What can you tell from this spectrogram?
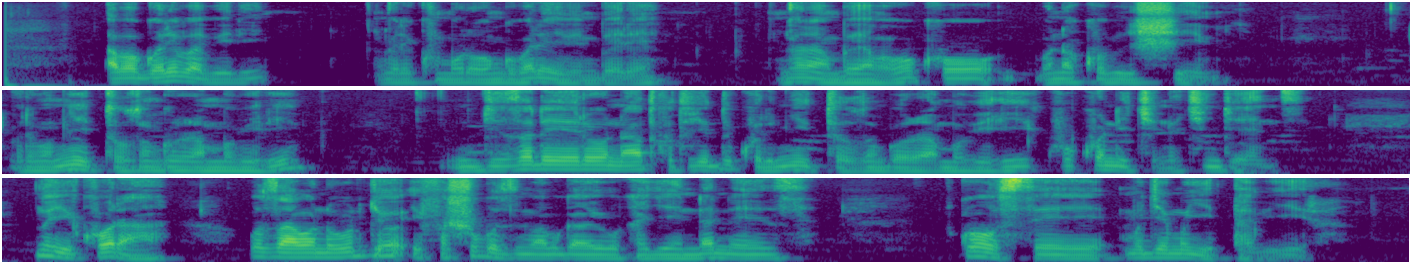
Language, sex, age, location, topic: Kinyarwanda, male, 18-24, Huye, health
